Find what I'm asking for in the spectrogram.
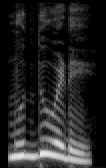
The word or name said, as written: ಮುದ್ದುವಡೆ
